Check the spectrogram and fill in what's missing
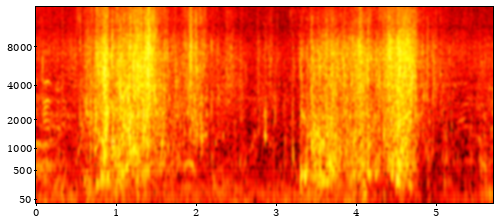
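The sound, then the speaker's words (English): Water sloshes and splashes in two broad surges as oars pull a small boat out into the sea, fairly loud, with faint voices murmuring in the background. “So as he is rowing us into the sea, I can see the kind of dark brown, kind of yellow water.”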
